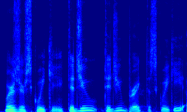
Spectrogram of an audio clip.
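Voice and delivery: soft, quiet pet voice; talking to a pet. Real, not acted. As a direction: ask the dog tenderly. Talking to dog.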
